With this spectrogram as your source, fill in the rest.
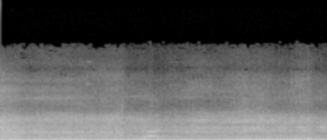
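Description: A motorcycle engine passes close by.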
